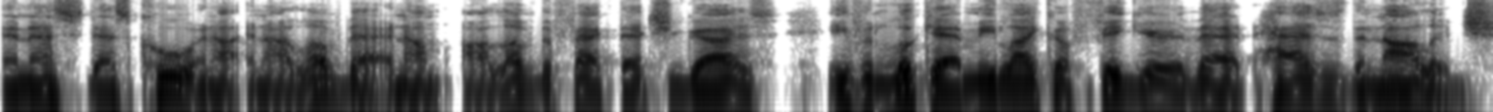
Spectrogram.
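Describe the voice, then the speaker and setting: In a New York accent, a man speaks at a moderate pace with a fairly low pitch and a passionate tone, on a very clean recording with a silent background and a dry, close sound with no echo. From New York City (Staten Island, Bronx). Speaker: livestreamer, mushroom grower. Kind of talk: casual livestream chat. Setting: livestream. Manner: loud.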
